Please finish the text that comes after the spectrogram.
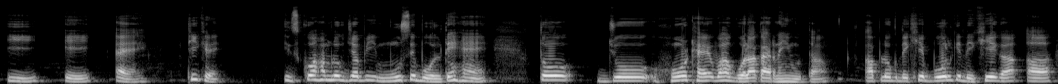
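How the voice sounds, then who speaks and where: A man teaching an exam-prep lesson, explaining step by step, asking rhetorical questions and answering them himself, often checking in with his class and slowly drawing out vowel sounds as examples. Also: on the high side, warm tone.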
